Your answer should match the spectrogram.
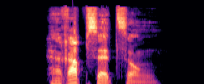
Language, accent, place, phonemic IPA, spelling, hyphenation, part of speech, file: German, Germany, Berlin, /hɛˈʁapˌˈzɛtsʊŋ/, Herabsetzung, He‧r‧ab‧set‧zung, noun, De-Herabsetzung.ogg
- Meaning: 1. decrease, reduction, lowering 2. disparagement, belittling 3. depreciation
